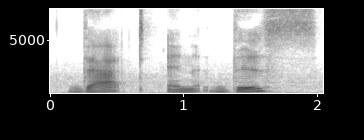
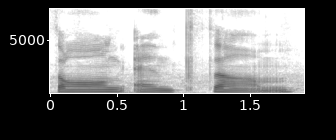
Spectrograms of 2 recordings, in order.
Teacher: TH has two sounds, voiced the as in that and this, and unvoiced as in thong and thumb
